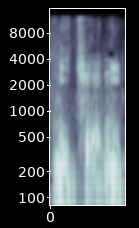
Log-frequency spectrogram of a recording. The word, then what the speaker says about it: Nietzsche: I never pronounce it quite right. It's Nietzsche. So he was, from modern day, what we call the Germany area.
